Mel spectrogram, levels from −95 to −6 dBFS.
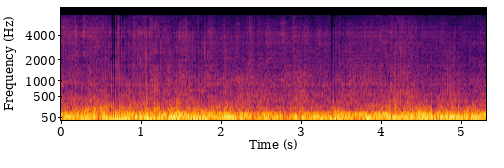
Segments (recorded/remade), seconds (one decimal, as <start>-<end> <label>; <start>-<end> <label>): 0.0-5.3 remade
